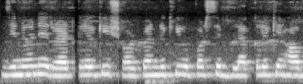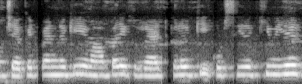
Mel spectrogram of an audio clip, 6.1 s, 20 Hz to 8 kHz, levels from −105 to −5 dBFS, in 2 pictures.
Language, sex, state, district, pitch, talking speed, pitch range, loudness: Hindi, female, Delhi, New Delhi, 255 Hz, 275 wpm, 235-265 Hz, -16 LUFS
